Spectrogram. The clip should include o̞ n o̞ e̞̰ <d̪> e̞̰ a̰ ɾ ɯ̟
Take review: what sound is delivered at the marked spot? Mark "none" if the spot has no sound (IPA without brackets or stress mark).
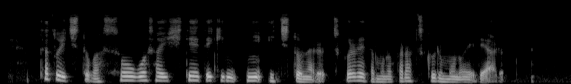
d̪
